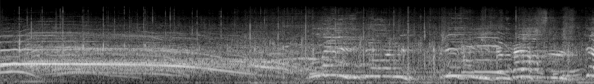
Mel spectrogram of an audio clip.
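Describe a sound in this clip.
A large crowd cheers and screams excitedly outdoors.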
